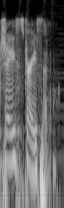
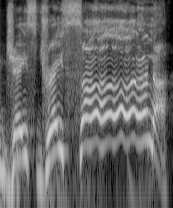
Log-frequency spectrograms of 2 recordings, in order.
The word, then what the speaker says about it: Drayson: And Jace Drayson. But you said it wrong because it's actually Jace Drayson.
